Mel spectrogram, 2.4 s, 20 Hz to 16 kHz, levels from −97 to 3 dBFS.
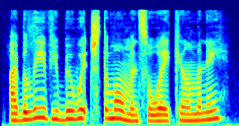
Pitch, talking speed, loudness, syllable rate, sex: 215 Hz, 200 wpm, -15 LUFS, 7.0 syllables/s, female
